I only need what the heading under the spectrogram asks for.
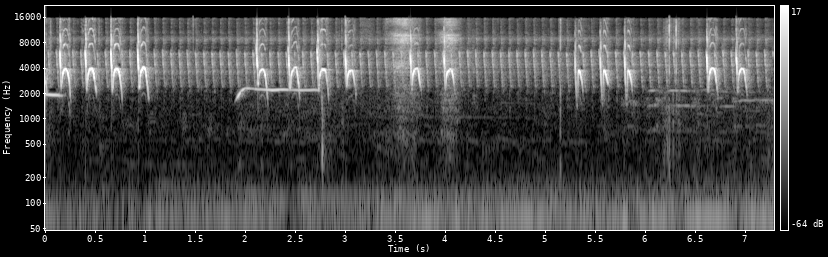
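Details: Bar-winged prinia (ciblek) singing as a lure to stir other prinias into song: groups of three or four sharp, high notes spaced apart, with a thin rising whistle sliding in between.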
